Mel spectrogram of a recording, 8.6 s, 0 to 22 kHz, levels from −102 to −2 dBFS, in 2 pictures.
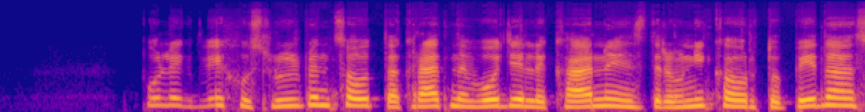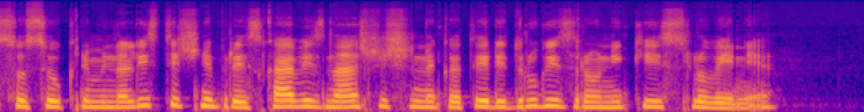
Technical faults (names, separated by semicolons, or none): microphone volume stepped up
